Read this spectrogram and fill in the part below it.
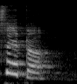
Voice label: sad, vocal; Techmino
